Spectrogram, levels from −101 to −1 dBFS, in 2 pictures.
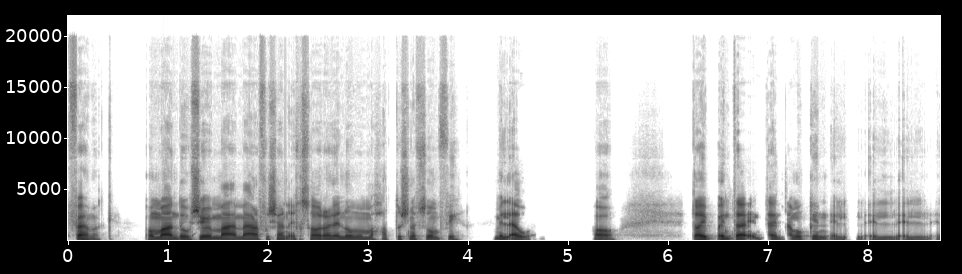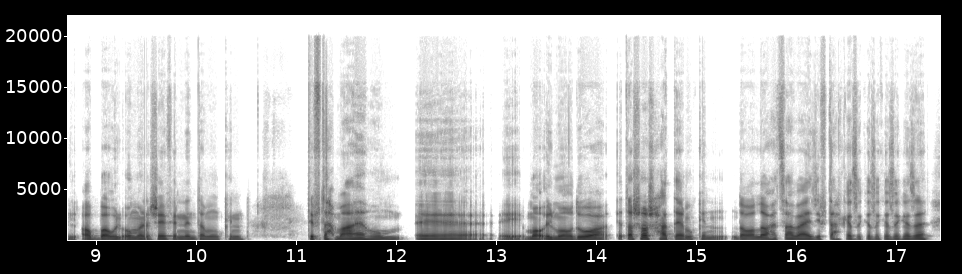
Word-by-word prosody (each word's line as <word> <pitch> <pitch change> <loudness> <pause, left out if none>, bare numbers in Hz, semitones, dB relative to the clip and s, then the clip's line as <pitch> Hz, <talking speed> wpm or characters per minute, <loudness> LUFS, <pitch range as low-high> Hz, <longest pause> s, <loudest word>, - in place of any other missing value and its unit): فاهمك. 95 -5 +2 0.3
هم 105 - +4
ما 100 - +10
عندهمش 115 +5 +5
ما 100 -3 +6
ما 95 0 +4
يعرفوش 95 0 +2
يعني - - +1
إيه - - -1
خسارة، 110 -2 +3
لإن 100 +4 +3
هم 115 -2 +1
ما 100 - -2
حطّوش 100 +7 -5
نَفْسهم 110 0 -1
فيها 95 -3 -7 0.3
من - - +1
الأول، - - +3 0.6
آه. 85 -1 +1 0.7
طيب 120 +3 +5
أنت 110 -1 +4
أنت 105 +1 +4
أنت 105 0 -1
ممكن 135 0 -1
ال - - -7
ال 90 -1 -7
ال 90 +1 -10
الأب 110 +5 -3
أو 90 0 +2
الأم، 110 +4 -2
أنا 95 - -3
شايف 110 +1 -2
إن 95 +1 -4
أنت 100 -1 -5
ممكن 95 -1 -7 0.6
تفتح - - -2
معاهم 115 +3 0 0.2
آآ 90 -1 -3
آآ - - -6
م - - -2
الموضوع 100 +4 +2 0.2
طَشاش 155 +4 +2
حتّى، 105 -1 -1
يعني 105 - -1
ممكن 110 -4 -9
ده 105 - -3
والله 110 +1 0
واحد 110 -1 -4
صاحبي 105 -2 -1
عايز 100 +1 0
يفتح 100 - -7
كذا، - - -7
كذا، - - -10
كذا، 95 0 -7
كذا 110 +3 -2
105 Hz, 190 wpm, -25 LUFS, 95-110 Hz, 0.7 s, ما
